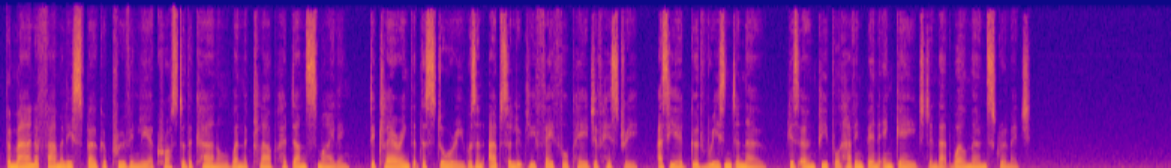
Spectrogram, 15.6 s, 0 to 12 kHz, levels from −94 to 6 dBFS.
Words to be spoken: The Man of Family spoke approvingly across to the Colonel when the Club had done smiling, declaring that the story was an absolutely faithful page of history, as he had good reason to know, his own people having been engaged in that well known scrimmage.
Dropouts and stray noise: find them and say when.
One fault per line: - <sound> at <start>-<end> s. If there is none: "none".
none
